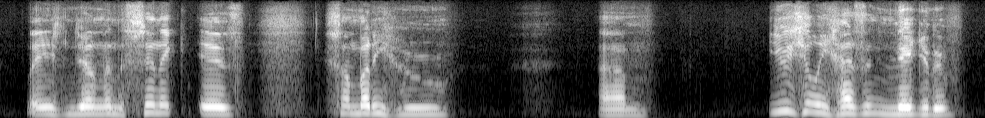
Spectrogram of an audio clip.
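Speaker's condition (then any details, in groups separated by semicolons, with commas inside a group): Cerebral palsy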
